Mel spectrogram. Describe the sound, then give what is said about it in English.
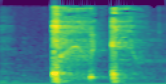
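A sharp cough and a short throat-clearing rasp, then a second cough, from someone with a tickle in the throat. The sounds are brief and separate, with quiet between them and no speech. “excuse me, I've just got a tickle in my throat today.”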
